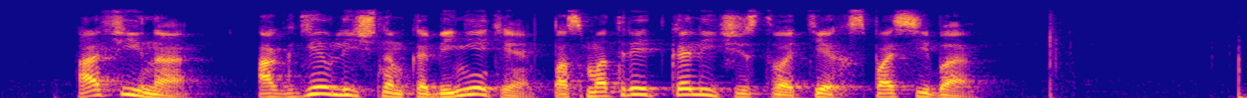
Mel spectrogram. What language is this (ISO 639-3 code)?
rus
